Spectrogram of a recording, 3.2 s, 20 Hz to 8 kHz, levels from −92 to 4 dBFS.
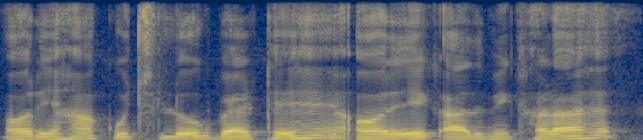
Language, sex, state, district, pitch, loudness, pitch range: Hindi, male, Jharkhand, Ranchi, 135 Hz, -15 LUFS, 130-145 Hz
